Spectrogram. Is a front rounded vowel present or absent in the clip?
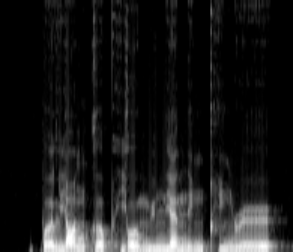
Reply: present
